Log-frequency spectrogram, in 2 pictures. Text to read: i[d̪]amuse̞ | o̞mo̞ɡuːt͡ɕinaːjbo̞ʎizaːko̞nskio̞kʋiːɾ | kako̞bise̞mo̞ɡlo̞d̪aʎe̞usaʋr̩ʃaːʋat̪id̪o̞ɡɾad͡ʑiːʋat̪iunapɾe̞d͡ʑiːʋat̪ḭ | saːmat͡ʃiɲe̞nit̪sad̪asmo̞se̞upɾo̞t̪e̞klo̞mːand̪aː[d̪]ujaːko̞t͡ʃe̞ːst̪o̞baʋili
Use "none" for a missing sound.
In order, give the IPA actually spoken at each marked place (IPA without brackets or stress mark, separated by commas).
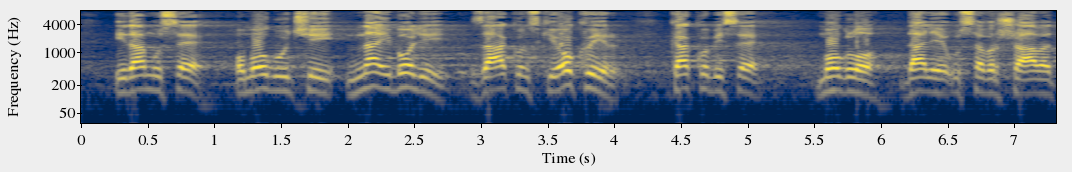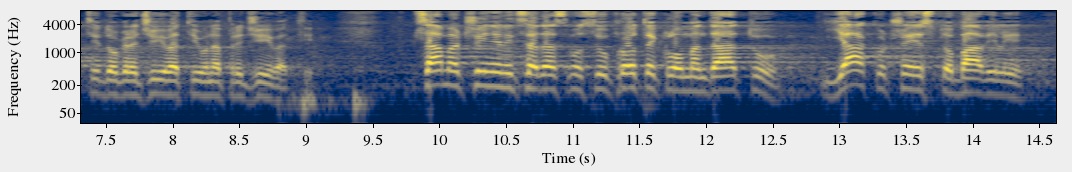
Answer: d̪, t̪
